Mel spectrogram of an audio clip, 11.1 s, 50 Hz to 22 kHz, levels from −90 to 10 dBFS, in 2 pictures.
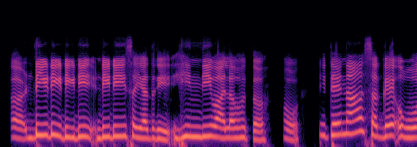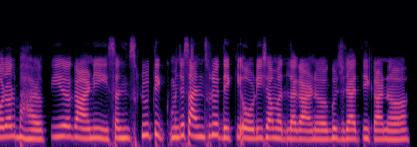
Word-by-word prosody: अ, 230 -3 -2
DD 295 +1 +3
DD, 250 +1 +2 0.2
DD 265 +2 +2
Sahyadri 225 -5 +1 0.2
हिंदीवालं 260 -2 +2
होतं. 200 -5 -3 0.3
हो. 195 -4 -5 0.3
तिथे 295 +2 +1
ना, 325 +1 +2 0.2
सगळे 270 -1 +2
ओव्हरऑल 250 0 +1
भारतीय 235 +3 -1
गाणी 230 -2 +1
संस्कृतिक 240 +4 -2
म्हणजे 245 +4 +1
सांस्कृतिक, 260 -4 0
की 240 - -1
ओडिशामधलं 225 -2 0
गाणं, 205 0 0
गुजराती 215 0 -1
गाणं. 205 0 -1
235 Hz, 120 wpm, -22 LUFS, 215-265 Hz, 0.3 s, DD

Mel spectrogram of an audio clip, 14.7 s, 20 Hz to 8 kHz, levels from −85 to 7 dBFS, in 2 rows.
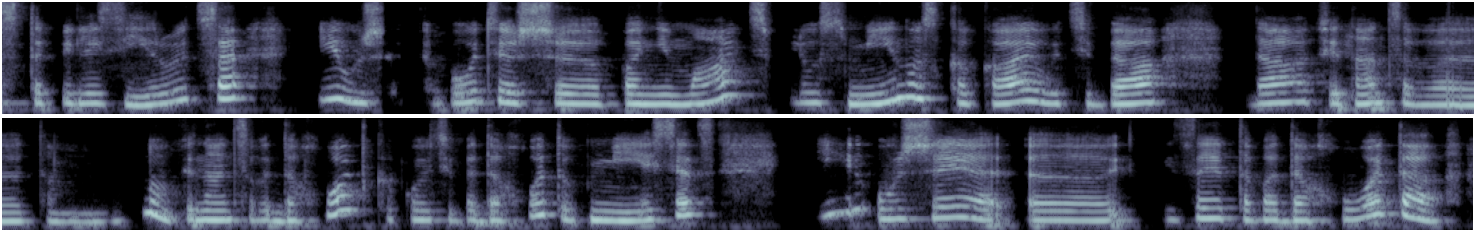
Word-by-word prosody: стабилизируется 230 - 0 0.3
и 315 +1 +1
уже 240 -5 +1 0.2
ты - - -15
будешь, 240 0 +2
э, 215 -1 +3
понимать 215 - +1
плюс-минус, 235 +8 +1
какая 225 0 +2
у 225 - 0
тебя, 220 +2 +2 0.4
да, 230 +4 +1
финансовая 195 -5 0
там, 175 -1 -8 0.2
ну, 325 - +3
финансовый 210 -1 0
доход, 315 - -1
какой 215 0 -6
у - - -1
тебя 205 0 -7
доход 205 - -2
в 210 -1 -6
месяц. 210 +10 +2 0.5
И 360 +6 -4
уже, 235 +1 +2
э, 205 -1 0 0.2
из 215 +3 -14
этого 235 -3 0
дохода, 220 - +1
220 Hz, 120 wpm, -24 LUFS, 205-250 Hz, 0.5 s, э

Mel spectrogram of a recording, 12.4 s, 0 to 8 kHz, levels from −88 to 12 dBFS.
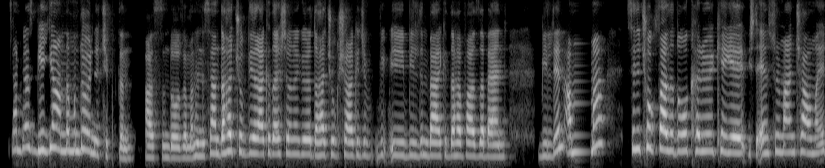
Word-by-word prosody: Sen 330 0 -5
biraz 370 -4 -4
bilgi 325 +4 +2
anlamında 325 0 +1
öne 255 -5 -2
çıktın 190 -5 -7
aslında 200 -1 -3
o 190 0 +1
zaman. 190 +1 -3
Hani 225 0 -1
sen 270 +1 0
daha 305 +2 +5
çok 295 -3 -4
diğer 275 -1 +3
arkadaşlarına 260 0 0
göre 255 -1 0
daha 240 0 +1
çok 250 0 -5
şarkıcı 240 -1 -1
b 235 +3 -13
iii, 235 -1 -6
bildin 235 +1 -6
belki 230 0 +2
daha 225 0 +3
fazla 225 0 +2
band 215 0 0 0.5
bildin 225 - -3
ama 295 +6 0 0.4
seni 345 0 -1
çok 360 0 0
fazla 320 -3 +6
da 310 - -2
o 310 +1 +1
karaokeye, 305 -3 +1
işte 260 0 -6
enstrüman 290 +1 -2
çalmaya 275 - -1
265 Hz, 180 wpm, -20 LUFS, 230-305 Hz, 0.5 s, fazla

